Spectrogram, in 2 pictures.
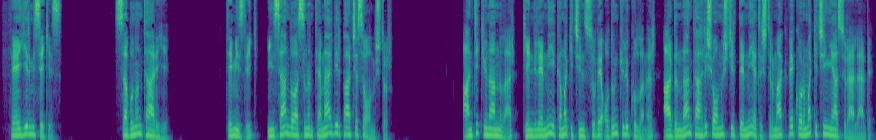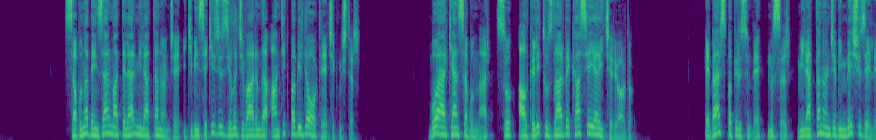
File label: turkish; i istoria tou sapouniou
